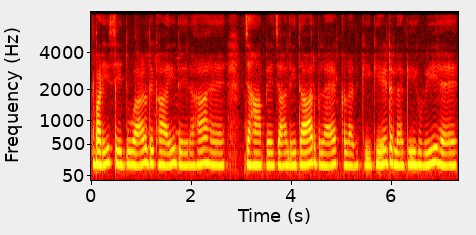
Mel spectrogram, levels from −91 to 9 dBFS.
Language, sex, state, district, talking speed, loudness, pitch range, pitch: Hindi, female, Jharkhand, Ranchi, 140 wpm, -19 LUFS, 180-195 Hz, 185 Hz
